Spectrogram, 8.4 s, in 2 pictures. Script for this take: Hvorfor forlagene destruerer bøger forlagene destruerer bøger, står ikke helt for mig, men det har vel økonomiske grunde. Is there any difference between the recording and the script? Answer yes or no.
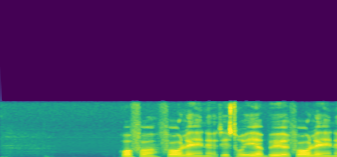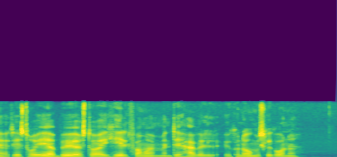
no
